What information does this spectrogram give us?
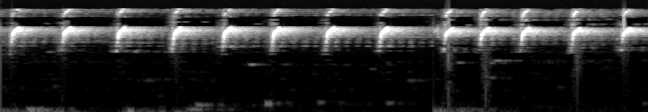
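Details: Siri-siri bird delivering 'sharp shot' song: about a dozen piercing high notes, each dropping slightly, repeated at roughly four per second, with faint low knocks underneath.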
